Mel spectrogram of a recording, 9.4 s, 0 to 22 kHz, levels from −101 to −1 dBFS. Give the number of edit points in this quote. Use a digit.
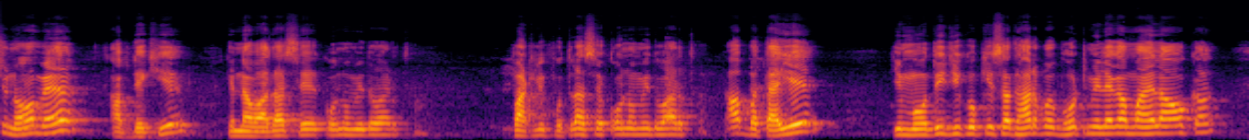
1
